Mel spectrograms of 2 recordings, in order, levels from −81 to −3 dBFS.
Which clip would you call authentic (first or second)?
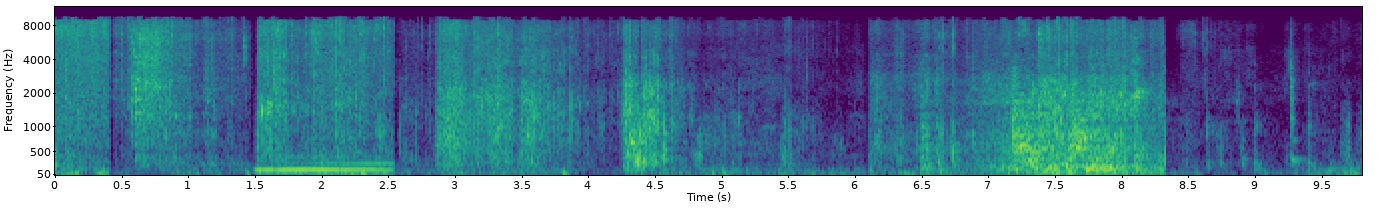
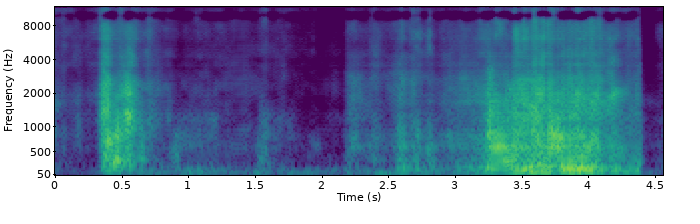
first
